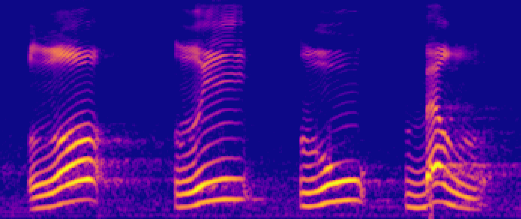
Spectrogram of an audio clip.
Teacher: Yang membedakannya adalah Kha mengalir nafas dan Gha tidak mengalir nafas. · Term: huruf Gha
